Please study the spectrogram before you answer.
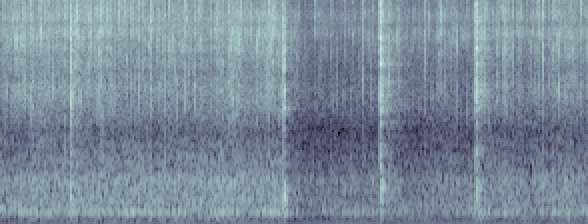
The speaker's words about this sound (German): ein bisschen umständlich mit dem Pfannenwender hier. Aber so kochen Männer, Leute. Beruhigt euch. Nicht gleich ausflippen. Okay. So, aber brutzeln ganz gut. Ich glaube, die, werden ordentlich.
